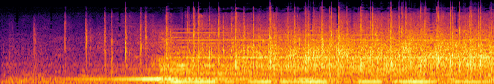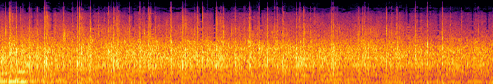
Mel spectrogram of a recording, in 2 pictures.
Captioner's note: applause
